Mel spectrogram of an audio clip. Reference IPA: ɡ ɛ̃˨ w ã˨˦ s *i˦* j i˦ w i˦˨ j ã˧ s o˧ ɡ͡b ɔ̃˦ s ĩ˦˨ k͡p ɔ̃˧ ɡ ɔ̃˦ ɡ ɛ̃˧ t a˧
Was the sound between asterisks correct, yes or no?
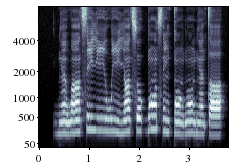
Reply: yes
